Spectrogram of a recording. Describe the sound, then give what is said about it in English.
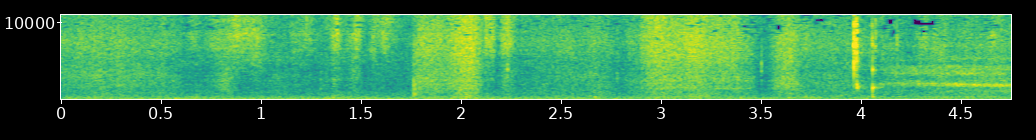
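Soft pencil writing as notes are jotted down by hand at a bed-and-breakfast check-in desk: faint, continuous scratching strokes with a few brief light taps near the end, very quiet and unhurried. “Would you want me to go ahead and write those down for you?”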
